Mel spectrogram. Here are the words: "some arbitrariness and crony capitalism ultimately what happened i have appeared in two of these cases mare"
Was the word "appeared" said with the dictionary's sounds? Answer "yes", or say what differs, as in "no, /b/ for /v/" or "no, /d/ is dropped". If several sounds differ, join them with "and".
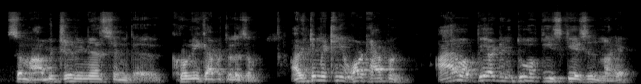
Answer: no, /p/ is dropped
